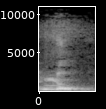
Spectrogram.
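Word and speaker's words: Lowe: and second is Norman Low. Norman Low, L-O-W-E, ऐसा spelling है, ई वहां से गायब मत कर देना, तो गिरे हुए हो जाएंगे।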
